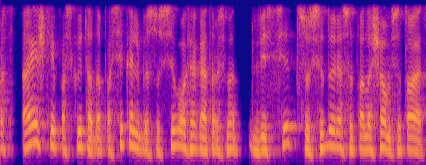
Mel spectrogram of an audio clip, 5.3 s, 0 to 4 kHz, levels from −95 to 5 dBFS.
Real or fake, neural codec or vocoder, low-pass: real; none; 3.6 kHz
